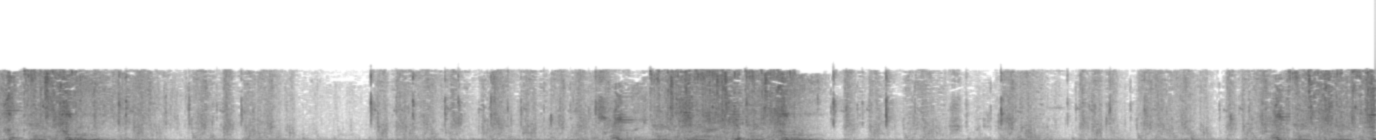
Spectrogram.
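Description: Footsteps patter quickly on wooden ramps.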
